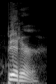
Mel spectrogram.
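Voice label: "bitter", American English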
